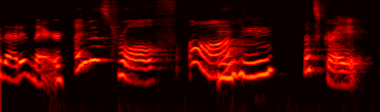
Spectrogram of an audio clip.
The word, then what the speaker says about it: Rolf: I missed Rolf. Aw. Mm-hmm. That's great. The subtitles on Apple TV say Ralph, They do. like spelled like Ralph Wiggums, but like it's definitely supposed to be Rolf.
